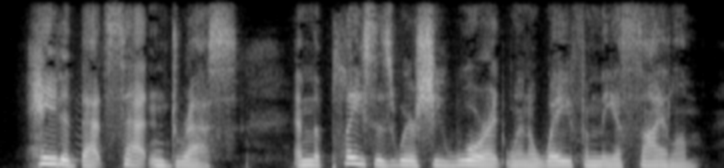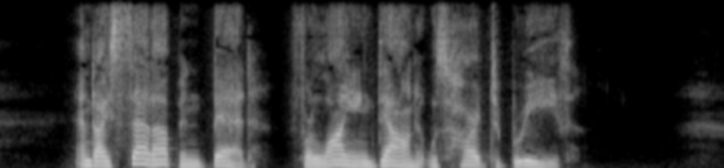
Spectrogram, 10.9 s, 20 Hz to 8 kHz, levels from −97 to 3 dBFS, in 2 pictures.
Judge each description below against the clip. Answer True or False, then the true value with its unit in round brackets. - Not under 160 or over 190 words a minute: True (165 wpm)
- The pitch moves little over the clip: False (3.2 semitones)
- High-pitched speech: True (200 Hz)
